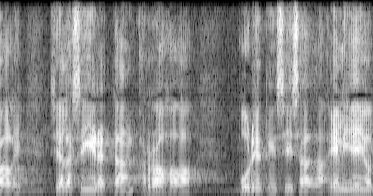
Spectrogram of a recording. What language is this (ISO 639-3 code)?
fin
